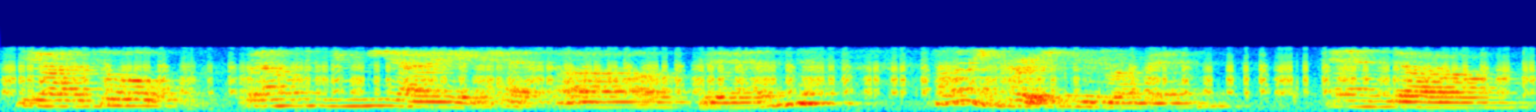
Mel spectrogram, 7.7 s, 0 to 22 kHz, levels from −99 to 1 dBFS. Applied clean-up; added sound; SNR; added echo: none; Insect; 9 dB; reverberation time 0.6 s.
